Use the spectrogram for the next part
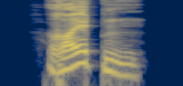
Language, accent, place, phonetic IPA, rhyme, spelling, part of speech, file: German, Germany, Berlin, [ˈʁɔltn̩], -ɔltn̩, rollten, verb, De-rollten.ogg
- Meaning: inflection of rollen: 1. first/third-person plural preterite 2. first/third-person plural subjunctive II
